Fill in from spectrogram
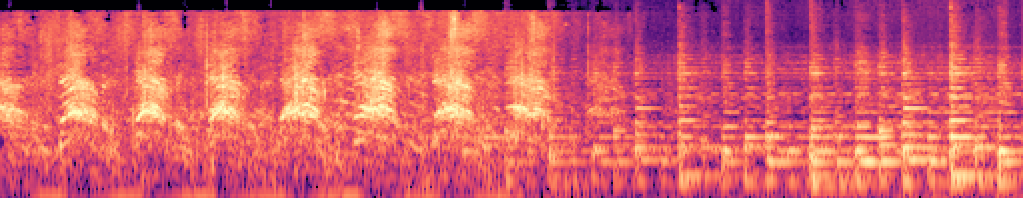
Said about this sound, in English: Yeah, and they were, it was weird in this video, there was footage of the crowd going, Trump, Trump, Trump, and it is exactly like the...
